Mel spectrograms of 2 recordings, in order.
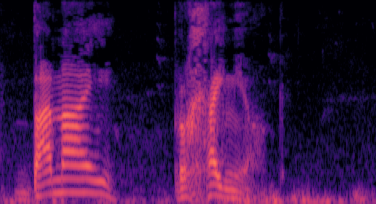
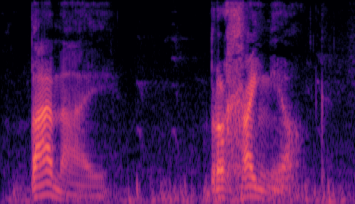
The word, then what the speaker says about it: Bannau Brycheiniog: IAN: Bannau Brycheiniog. That sounds quite good. Let's cross to our Welsh correspondent. The correct pronunciation is Bannau Brycheiniog. Bannau Brycheiniog.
